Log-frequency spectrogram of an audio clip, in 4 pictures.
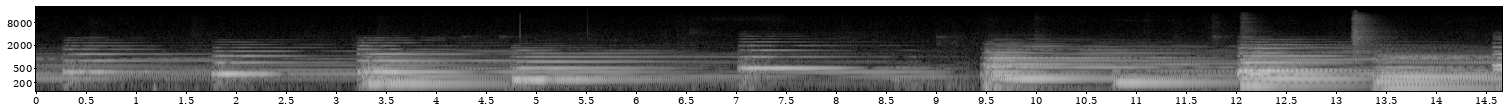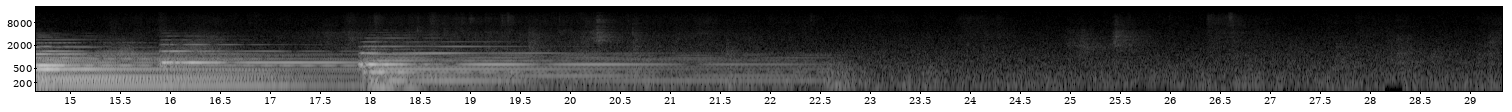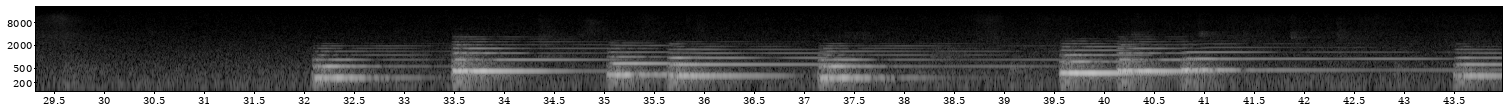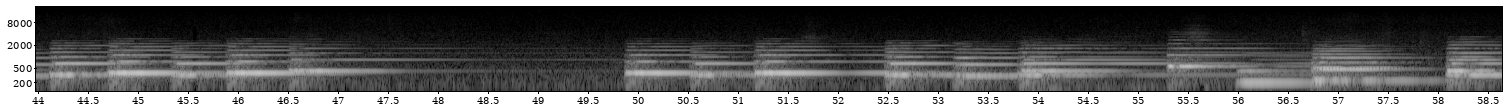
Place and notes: Nida, Lithuania - Lutheran Church Interior
Recordist: Anita Černá
Description: Interior of the brick Lutheran Church. Piano playing and people inside the church. Recorded with ZOOM H2N Handy Recorder.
